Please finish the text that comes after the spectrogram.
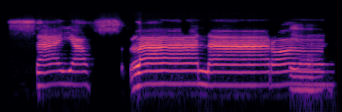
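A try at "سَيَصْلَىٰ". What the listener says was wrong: Ya, lebih natural lagi shotnya, tidak dibantu dengan bibir. Sayasla, bukan sayasla.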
